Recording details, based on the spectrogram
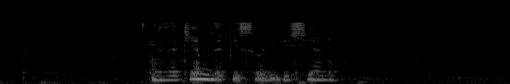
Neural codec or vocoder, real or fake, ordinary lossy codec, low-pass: none; real; AAC, 48 kbps; 7.2 kHz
